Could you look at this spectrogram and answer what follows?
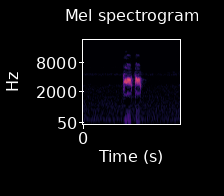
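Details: Sooty-headed bulbul chick: two quick, high, buzzy chirps in close succession, otherwise near silence.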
